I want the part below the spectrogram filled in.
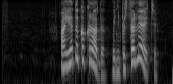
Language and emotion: Russian, positive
